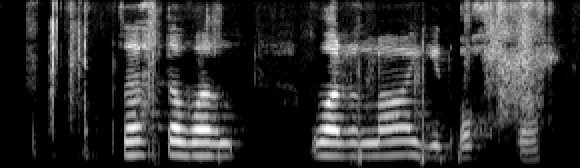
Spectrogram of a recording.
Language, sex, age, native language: Icelandic, male, 9, Icelandic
